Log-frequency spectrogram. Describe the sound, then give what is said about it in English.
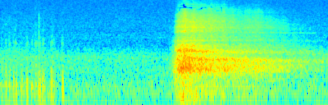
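A single long, deep breath, taken while lifting the shoulders. It begins abruptly after a quiet stretch and holds as a loud, airy rush to the end. “just take a few deep breaths in and I pump myself a little bit up that my shoulders go up.”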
